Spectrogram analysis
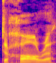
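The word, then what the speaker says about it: De Garre: selection but great pub they're called dejara spelt with a G you know what they're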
